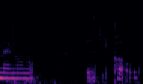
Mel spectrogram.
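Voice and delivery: hushed whisper. Acted. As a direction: whisper the code like a secret. Secret code said quietly.

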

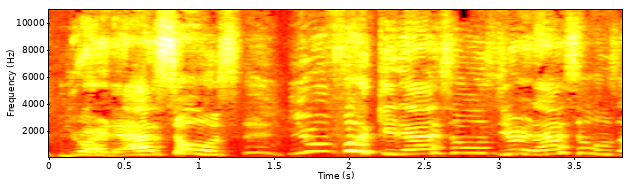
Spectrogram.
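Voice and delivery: loud furious shout at opponents; angry yell. Real, not acted. Gamer raging at players who double team her, furious shout. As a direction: scream it in real frustration.

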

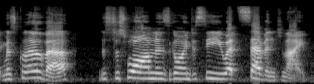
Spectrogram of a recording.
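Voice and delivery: imitated henchman on the telephone; put-on henchman voice, delivering a message; Roddy McDowell. Henchman phoning Miss Clover with a message, put-on voice. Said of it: "That's my best Roddy McDowell impression".

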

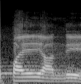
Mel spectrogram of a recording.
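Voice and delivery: ਪਇਆਲੇ said as pa-i-aa-le, each syllable apart; separate syllables. Shown as a demonstration. Teacher demonstrating ਪਇਆਲੇ to students, syllables pulled apart. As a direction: spell out ਪਇਆਲੇ slowly with the i sound clear. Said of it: "ਈੜੀ ਨੂੰ ਸਿਹਾਰੀ ਲਾ ਕੇ ਇਹ ਪਾਠ ਕਰਨਾ ਹੈ".

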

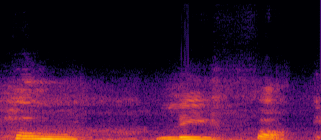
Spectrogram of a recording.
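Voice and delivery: jaw-dropped disbelief at the storm; stunned shock. Real, not acted. Streamer showing viewers the storm outside, shrieking in shock.

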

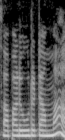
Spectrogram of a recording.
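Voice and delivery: usual speaking voice

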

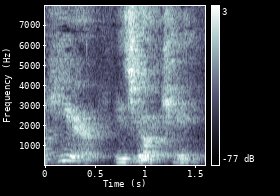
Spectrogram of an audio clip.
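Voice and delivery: slow, emcee-style presentation; showman's announcement. Retold or imitated. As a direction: present him like a ringmaster, stretching here. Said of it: "Ladies and gentlemen".

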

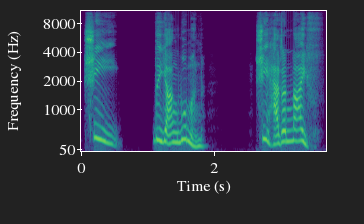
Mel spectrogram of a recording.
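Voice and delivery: high, loud stammering disbelief; bewildered protest. Acted. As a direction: insist desperately it happened. Harris baffled by empty carriage.

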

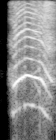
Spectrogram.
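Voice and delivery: very high, loud outraged "Ah!"; outraged cry. Acted. Mother to daughter, a shrill outburst of outrage. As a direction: let out a sharp cry of outrage.

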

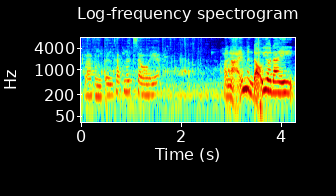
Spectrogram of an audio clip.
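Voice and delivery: ordinary talk

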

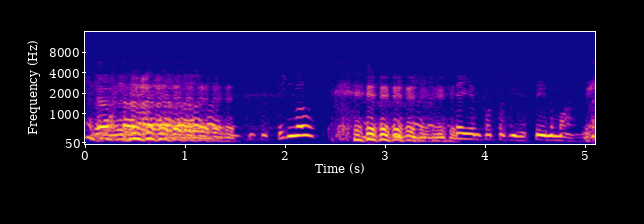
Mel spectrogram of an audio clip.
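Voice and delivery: laughing while teasing; slow, giggling tease. Real, not acted. Laughing joke to miner.

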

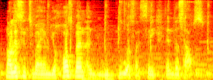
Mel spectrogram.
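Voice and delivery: low, controlled command; firm, low-pitched husbandly order; stern authority. Acted. Husband lays down law after shout.

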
